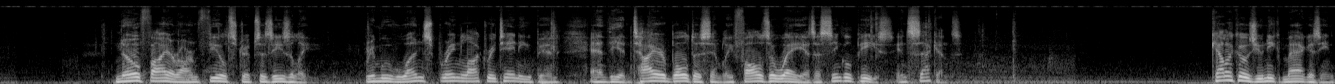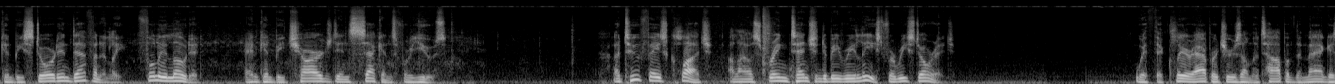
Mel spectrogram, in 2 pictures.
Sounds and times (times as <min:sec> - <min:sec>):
Speech: 0:01.1 - 0:09.6, 0:12.1 - 0:17.9, 0:19.4 - 0:22.9, 0:24.7 - 0:26.7.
